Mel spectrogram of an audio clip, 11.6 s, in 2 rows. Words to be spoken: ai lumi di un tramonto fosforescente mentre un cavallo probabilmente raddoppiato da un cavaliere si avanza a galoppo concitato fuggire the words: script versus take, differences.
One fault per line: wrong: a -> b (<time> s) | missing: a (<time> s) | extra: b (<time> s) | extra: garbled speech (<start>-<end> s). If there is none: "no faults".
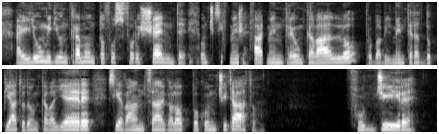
extra: garbled speech (2.6-3.5 s)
